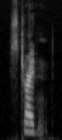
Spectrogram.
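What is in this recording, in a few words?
"strident", US English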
